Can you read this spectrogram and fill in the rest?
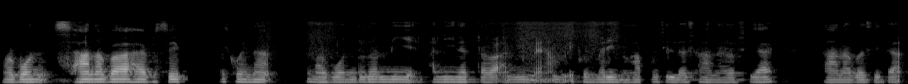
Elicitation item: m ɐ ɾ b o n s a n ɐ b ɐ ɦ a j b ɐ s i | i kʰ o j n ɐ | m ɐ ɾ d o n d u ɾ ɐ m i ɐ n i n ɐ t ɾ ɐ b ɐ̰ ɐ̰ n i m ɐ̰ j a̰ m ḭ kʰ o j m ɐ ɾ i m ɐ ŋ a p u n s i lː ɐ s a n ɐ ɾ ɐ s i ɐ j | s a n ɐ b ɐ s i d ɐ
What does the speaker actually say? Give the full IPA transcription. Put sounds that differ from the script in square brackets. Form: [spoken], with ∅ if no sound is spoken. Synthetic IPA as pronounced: m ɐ ɾ b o n s a n ɐ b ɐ ɦ a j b ɐ s i | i kʰ o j n ɐ | m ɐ ɾ [b] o n d u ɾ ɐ m i ɐ n i n ɐ t ɾ ɐ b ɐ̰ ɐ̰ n i m ɐ̰ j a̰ m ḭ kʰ o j m ɐ ɾ i m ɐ ŋ a p u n s i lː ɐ s a n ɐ ɾ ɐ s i [a] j | s a n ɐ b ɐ s i d ɐ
